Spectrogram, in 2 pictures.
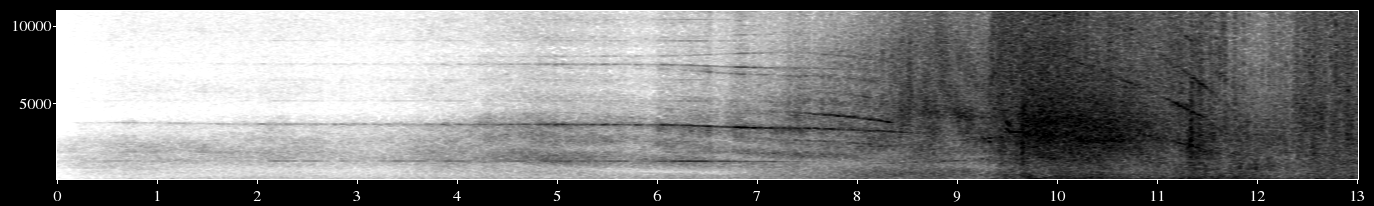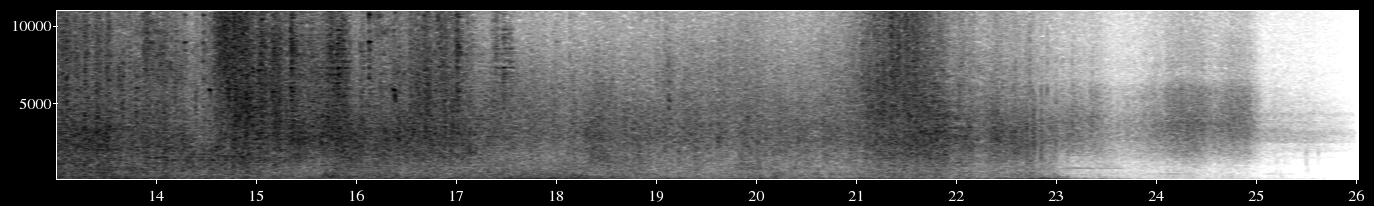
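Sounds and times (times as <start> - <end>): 
airplane falling at an angle and breaking apart on the ground: 9.2 - 24.0.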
